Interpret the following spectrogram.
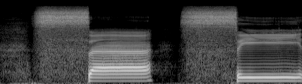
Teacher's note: suara Sin suaranya mengalir ketika dia punya sifat nafas pasti ngalir juga dengan deras sa si tuh deras alirannya su Itulah kenapa dia memiliki sifat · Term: rokhoah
